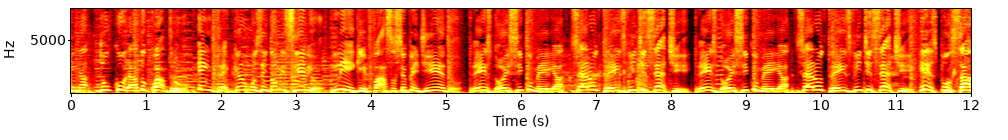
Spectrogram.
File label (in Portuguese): spot restaurante mao de vaca radio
